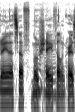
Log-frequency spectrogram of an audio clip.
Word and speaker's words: Moshe Feldenkrais: Moshe Feldenkrais, I think is how you say his name.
